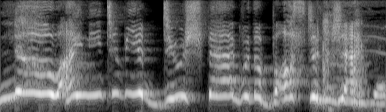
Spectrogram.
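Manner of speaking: mock very high, shrill, defiant screaming. Retelling being pulled off a race course by medics, imitating own screaming. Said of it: "I started screaming".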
